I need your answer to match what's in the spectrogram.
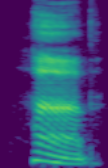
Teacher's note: This word is 1 syllable and it is herb. We do not pronounce the R in this word, whereas in American English it's more like herb.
